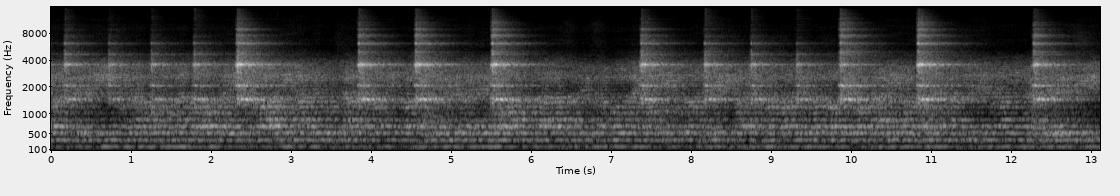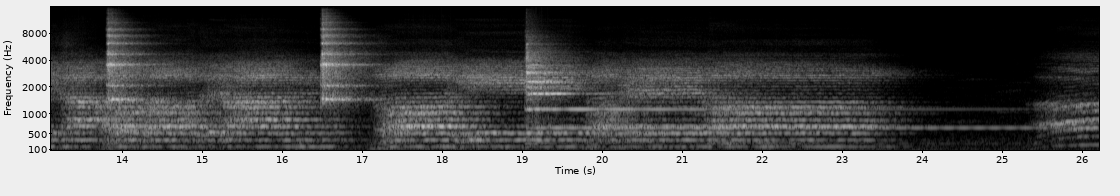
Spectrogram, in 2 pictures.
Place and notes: Japonia, Tōkyō-to, Taitō-ku, Nishiasakusa, 本堂浄土真宗東本願寺派東本願寺 - chanting
Buddhist monks doing their chants in a temple. (roland r-07)
26 September 2018, 13:10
